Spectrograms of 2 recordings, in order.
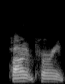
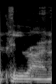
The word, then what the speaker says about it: Perine: And I think if, how do you say it? Perrine? Sanjay Perine. Perrine, perfect. Sanjay Some people Perrine. say P. Ryan. I don't know. P. Ryan Perrine, same difference.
